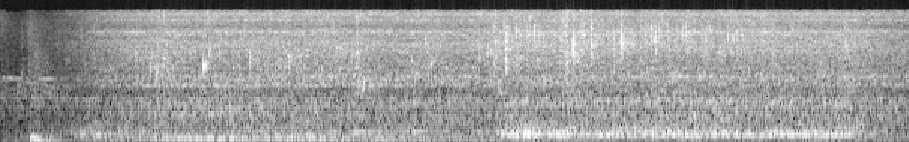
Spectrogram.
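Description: Water running from a bathroom tap into a sink as hands are washed under it, a steady rush that swells about three seconds in. There is a brief knock just after the start.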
